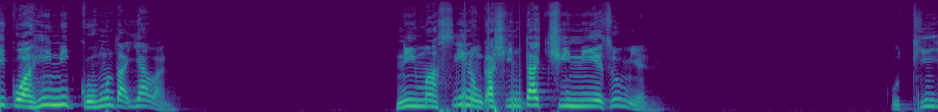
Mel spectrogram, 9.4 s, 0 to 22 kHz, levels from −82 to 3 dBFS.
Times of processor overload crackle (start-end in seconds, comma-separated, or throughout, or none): 4.39-5.22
